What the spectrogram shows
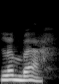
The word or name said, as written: lembah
